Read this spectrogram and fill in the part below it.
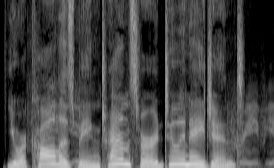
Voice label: US female phone prompt Your call is being transferred to an agent; lynne publishing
